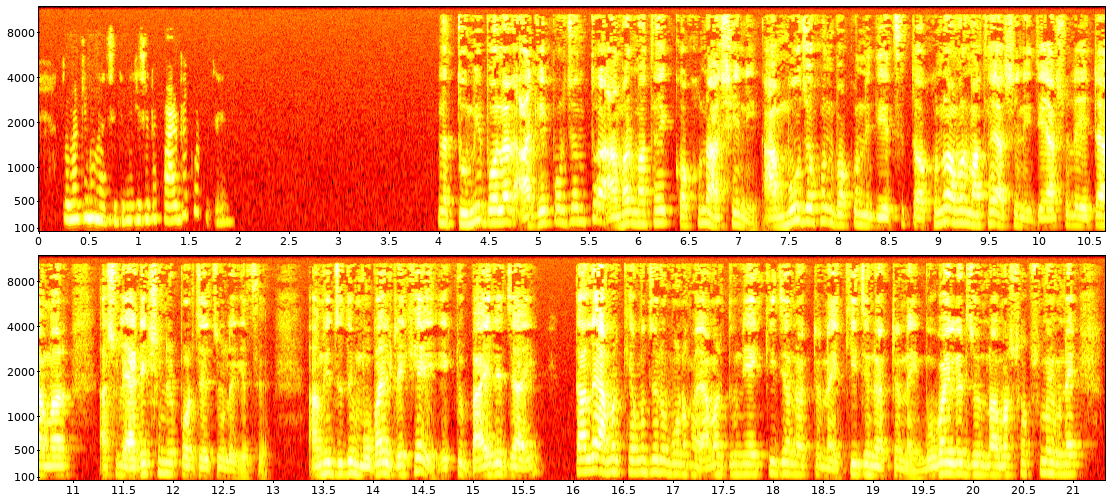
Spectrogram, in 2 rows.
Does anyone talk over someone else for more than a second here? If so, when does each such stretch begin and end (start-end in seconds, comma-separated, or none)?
none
